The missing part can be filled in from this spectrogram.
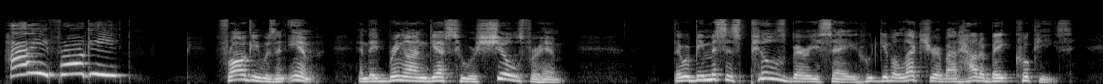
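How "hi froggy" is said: put-on very high little-kid voices in chorus. Recalling a kids' TV show, imitating the children greeting the frog puppet, in high-pitched kids' voices. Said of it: "in their high-pitched voices".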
